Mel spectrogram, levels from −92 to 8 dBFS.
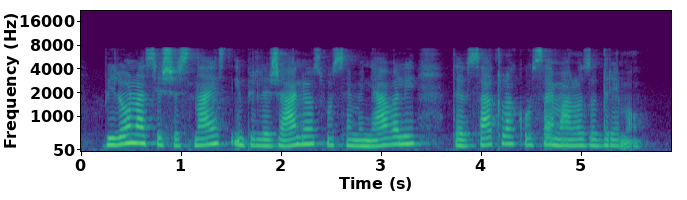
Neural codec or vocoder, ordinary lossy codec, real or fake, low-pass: vocoder, 22.05 kHz, 80 mel bands, Vocos; none; fake; 7.2 kHz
